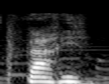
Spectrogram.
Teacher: pay attention to uvular R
